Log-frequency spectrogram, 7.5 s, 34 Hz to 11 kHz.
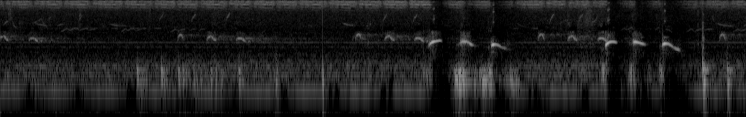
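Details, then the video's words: A Red-chested Cuckoo calls in the background at Djuma, South Africa, on a hot, humid, muggy summer afternoon on 23 November 2016: two runs of three loud, whistled notes, each falling in pitch, over a steady shrill insect drone and a low engine hum. "You can hear that beautiful red-chested cuckoo calling in the background. You should hear it."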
